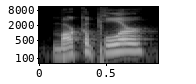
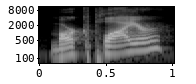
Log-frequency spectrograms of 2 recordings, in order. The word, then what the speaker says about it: Markiplier: Markiplier? Mark Plier?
